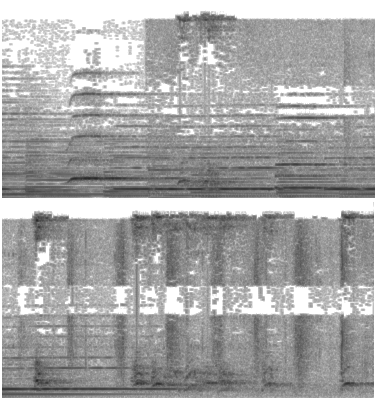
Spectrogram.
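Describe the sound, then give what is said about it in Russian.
Dogs bark and yelp over a steady, droning tonal background, with the barks coming in irregular bursts. “Сначала он услышал собачий лай, а затем мужские голоса.”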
